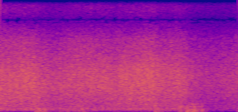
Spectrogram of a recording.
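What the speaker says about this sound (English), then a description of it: "So it's a bit windy" Strong wind buffets the open sea from a Cunard cruise ship balcony, a loud rumbling roar with gusty low swells and steady hiss throughout.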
